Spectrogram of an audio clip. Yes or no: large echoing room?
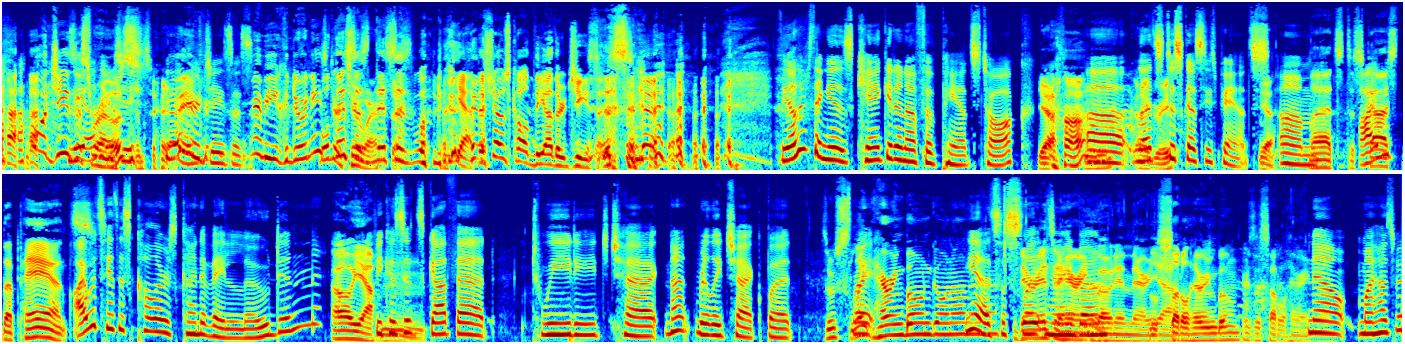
no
